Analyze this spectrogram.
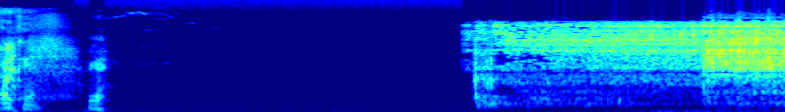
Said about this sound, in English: That was a long flush.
